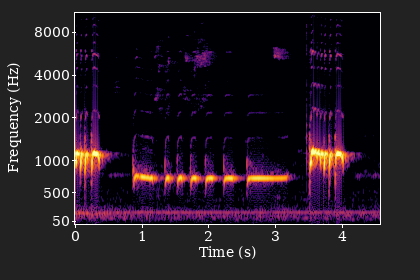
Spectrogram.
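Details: A zebra dove of local stock sings eagerly, prompting a rival to answer. The opening rolled trill gives way to about seven clipped coos, the last one long and level, then a second rolled trill. A faint hum continues.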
